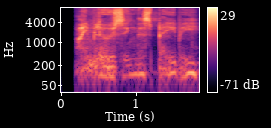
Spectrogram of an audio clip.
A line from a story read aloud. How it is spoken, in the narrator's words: whispered under her breath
